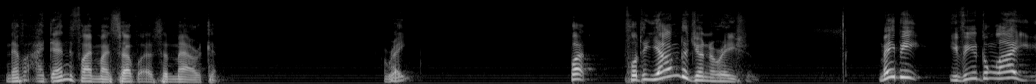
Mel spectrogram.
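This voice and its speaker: An older man giving a conference keynote, emphatic, asking the audience questions and often repeating words. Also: fairly high pitch. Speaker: keynote speaker. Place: conference hall.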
